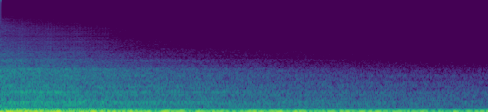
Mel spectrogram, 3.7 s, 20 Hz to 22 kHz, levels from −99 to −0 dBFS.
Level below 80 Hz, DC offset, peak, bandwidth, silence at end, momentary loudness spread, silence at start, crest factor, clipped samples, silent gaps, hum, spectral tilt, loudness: -22 dBFS; under 0.1%; -10 dBFS; 2.5 kHz; 0 s; 9 LU; 0 s; 14 dB; under 0.1%; none; none; -10 dB/octave; -30 LUFS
